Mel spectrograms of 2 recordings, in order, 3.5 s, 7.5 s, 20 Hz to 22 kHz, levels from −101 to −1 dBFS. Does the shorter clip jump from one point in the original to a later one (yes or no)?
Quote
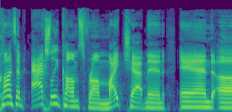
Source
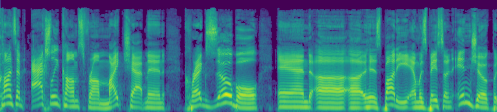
yes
